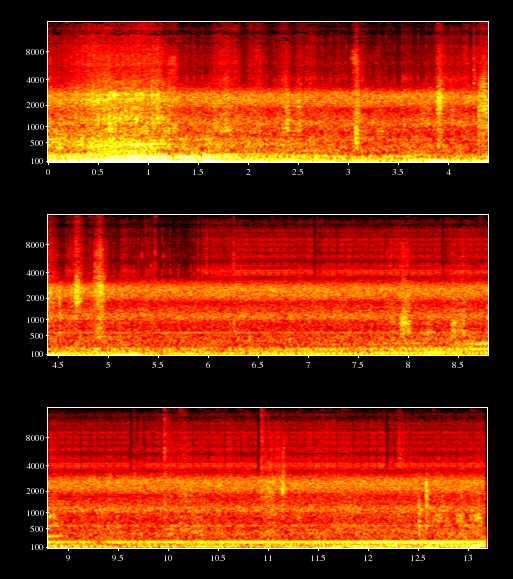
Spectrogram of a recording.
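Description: Faint scratching and scattered small clicks of a utility knife blade working along the glued edge of an LCD TV panel, over a steady low hum.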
